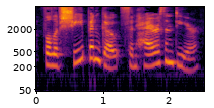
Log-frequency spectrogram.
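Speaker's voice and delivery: usual speaking voice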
